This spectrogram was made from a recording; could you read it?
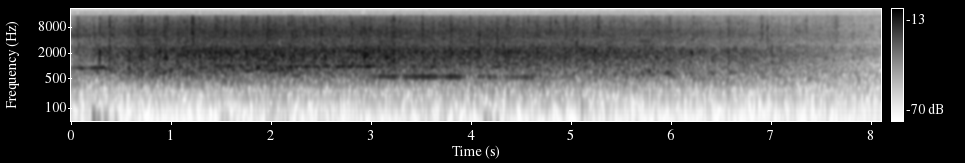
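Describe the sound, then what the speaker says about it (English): Sustained applause from a large crowd at a graduation ceremony, steady clapping for doctoral graduates that fills the room and slowly tapers, with a faint voice briefly audible beneath it. "extending another round of applause for our doctoral graduates"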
